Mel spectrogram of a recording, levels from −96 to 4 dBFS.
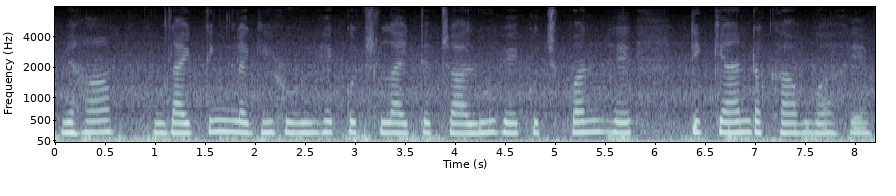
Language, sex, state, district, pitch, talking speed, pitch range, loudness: Hindi, female, Haryana, Charkhi Dadri, 225 Hz, 110 wpm, 215-230 Hz, -17 LUFS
